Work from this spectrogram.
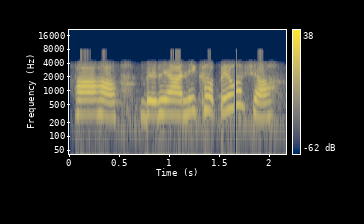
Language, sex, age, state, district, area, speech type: Sindhi, female, 18-30, Madhya Pradesh, Katni, urban, conversation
